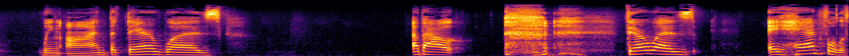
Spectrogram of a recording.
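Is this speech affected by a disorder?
Yes: stutter; very severe in high school around age 17; stutter very bad in high school, afraid of talking and communicating; here prolonged sounds, blocks.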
